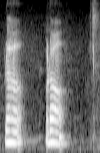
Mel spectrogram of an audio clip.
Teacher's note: उच्छिप्त या द्विगुण व्यंजन जिन वर्णों के उच्चारण के समय जिह्वा पहले ऊपर उठकर मूर्धा को स्पर्श करती है और फिर तेजी से नीचे गिरती है तथा वायु तेजी से बाहर निकलती है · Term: उच्छिप्त व्यंजन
